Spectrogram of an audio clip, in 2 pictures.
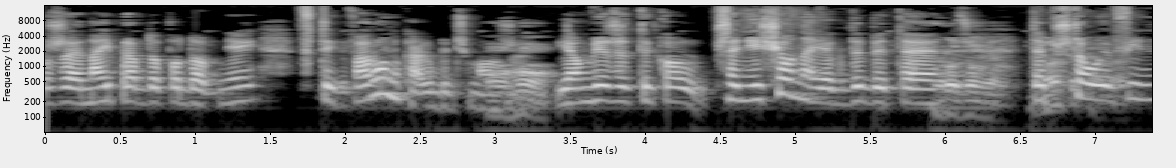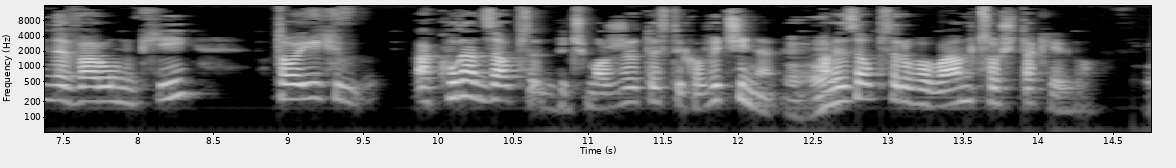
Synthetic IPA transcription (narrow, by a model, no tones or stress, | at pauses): ʐɛnajpɾavd̪ɔpɔd̪ɔbɲejft̪ɘɣvaɾuŋkaɣbɘt͡ɕmɔʐɛ̰jamuvʲjɛʐɛt̪ɘlkɔpʂɛɲeɕɔnɛjaɡd̪ɘbɘt̪ɛ | t̪ɛpʂt͡ʂɔwɘvinːɛvaɾuŋkʲi | t̪ɔix | akuɾad̪zaɔpsɛbɘt͡ɕmɔʐɛʐɛt̪ɔjɛst̪lkɔvɘt͡ɕinɛkalɛzaɔpsɛɾvɔvawamt̪sɔɕt̪akʲɛɡɔ̰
